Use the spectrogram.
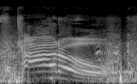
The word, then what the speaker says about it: caro: That's the proper way to say it in Spanish. Caro. It sounds like car-o. It does, but it's not caro. Because Spanish for car is auto. Carro tiene doble R.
